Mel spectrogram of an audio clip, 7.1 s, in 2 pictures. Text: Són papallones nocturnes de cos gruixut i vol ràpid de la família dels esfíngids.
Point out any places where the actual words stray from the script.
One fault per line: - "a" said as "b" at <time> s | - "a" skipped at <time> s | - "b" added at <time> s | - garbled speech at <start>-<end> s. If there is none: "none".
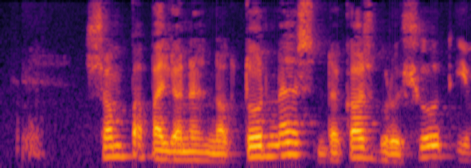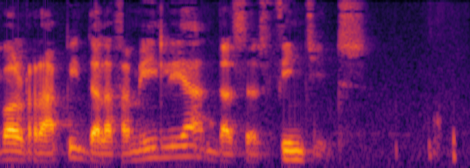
none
